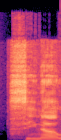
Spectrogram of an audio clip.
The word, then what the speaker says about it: Cena: Cena, like John Cena.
